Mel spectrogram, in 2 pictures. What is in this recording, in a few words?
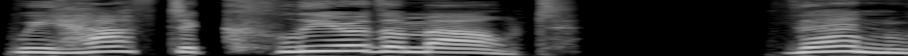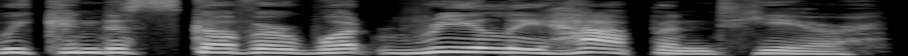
Female Human; Jaina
